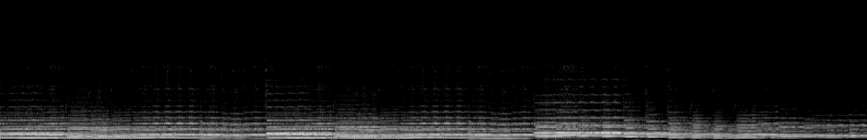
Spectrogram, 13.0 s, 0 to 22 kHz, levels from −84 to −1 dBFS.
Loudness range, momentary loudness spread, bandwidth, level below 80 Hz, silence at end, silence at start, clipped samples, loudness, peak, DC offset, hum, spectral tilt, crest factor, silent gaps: 4 LU; 11 LU; 11.5 kHz; -84 dBFS; 0 s; 0 s; under 0.1%; -28 LUFS; -14 dBFS; under 0.1%; none; -2 dB/octave; 16 dB; none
